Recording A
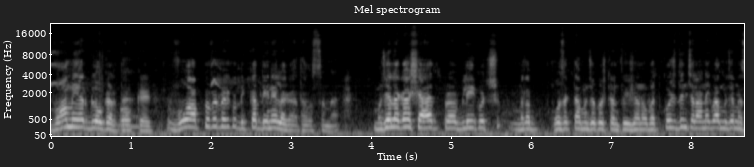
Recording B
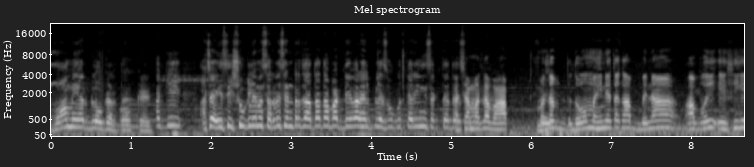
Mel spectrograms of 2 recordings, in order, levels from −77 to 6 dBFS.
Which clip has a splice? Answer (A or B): B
